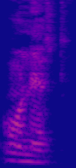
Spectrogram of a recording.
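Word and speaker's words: honest: तो इसमें एच अपना साइलेंट रहता है तो इसको अपन बोलते हैं ऑनेस्ट। ऑनेस्ट बोलते हैं इसको, ऑनेस्ट नहीं बोलते कि एच स्टार्ट है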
